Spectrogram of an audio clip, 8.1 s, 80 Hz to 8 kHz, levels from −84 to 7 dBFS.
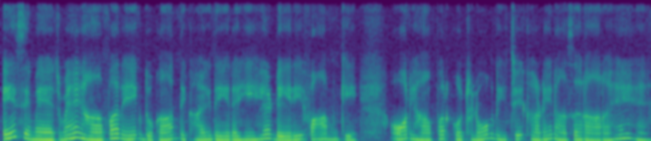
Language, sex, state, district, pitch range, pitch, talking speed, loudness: Hindi, female, Rajasthan, Jaipur, 190-220 Hz, 200 Hz, 185 wpm, -16 LUFS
